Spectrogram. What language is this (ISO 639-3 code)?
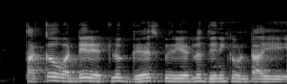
tel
